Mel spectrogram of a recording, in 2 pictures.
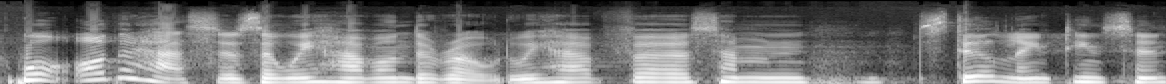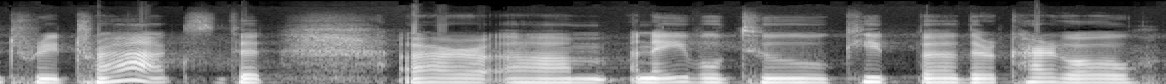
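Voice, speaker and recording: A presenter pitching a hackathon project, speaking hesitantly with many fillers. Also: moderate pace, hardly any pauses, clean tone.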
